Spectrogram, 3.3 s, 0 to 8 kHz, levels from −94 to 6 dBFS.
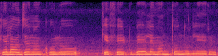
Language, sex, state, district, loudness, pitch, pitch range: Tulu, female, Karnataka, Dakshina Kannada, -13 LUFS, 225 Hz, 215-230 Hz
